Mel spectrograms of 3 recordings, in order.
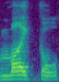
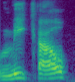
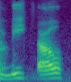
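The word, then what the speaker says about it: Michal: saul this woman who's not called michael she's carried she's called mikal or however you want to pronounce it i think pal got it just about right there mikal um and so david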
